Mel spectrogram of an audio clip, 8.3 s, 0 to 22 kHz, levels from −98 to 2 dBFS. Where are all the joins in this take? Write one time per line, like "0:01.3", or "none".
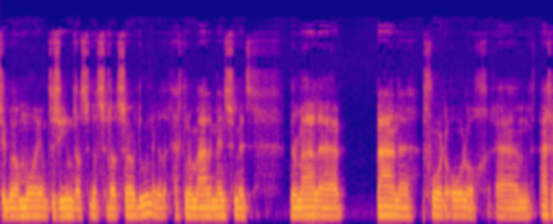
0:01.3
0:06.3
